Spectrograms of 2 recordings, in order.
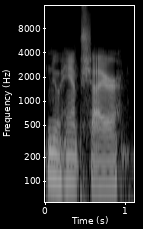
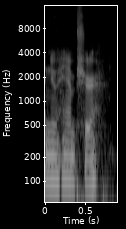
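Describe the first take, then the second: First: The ending is a full 'shire' sound. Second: The ending is a reduced 'sher' sound. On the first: The speaker calls it wrong. "you won't say New Hampshire" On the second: The speaker calls it right. "You'll say New Hampshire"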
